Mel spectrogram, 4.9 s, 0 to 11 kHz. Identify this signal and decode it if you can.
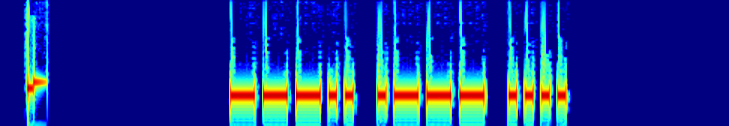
Morse code, heard as a keyed tone, about 23 wpm, 700 Hz. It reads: 8JH
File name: practice / 22wpm / Three Letter-Number Combinations - 22wpm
